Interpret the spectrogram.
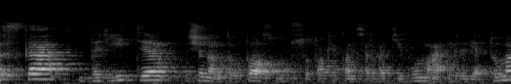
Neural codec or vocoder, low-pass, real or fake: none; 7.2 kHz; real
